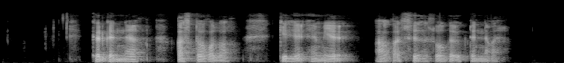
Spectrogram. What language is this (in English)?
Yakut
